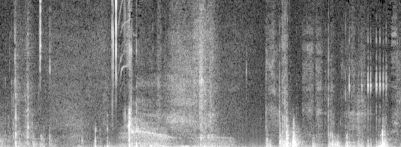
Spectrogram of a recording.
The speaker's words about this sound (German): Ich raschel da mit meinen Zetteln, schauen, dass ich mich nicht wieder in der Zeile vertue.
